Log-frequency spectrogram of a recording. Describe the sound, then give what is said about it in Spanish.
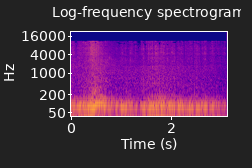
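A black car's engine rumbles steadily in a low, continuous drone, swelling briefly near the start as it pulls up by the roadside in a street, then settling into a running idle. “Un coche negro llega.”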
